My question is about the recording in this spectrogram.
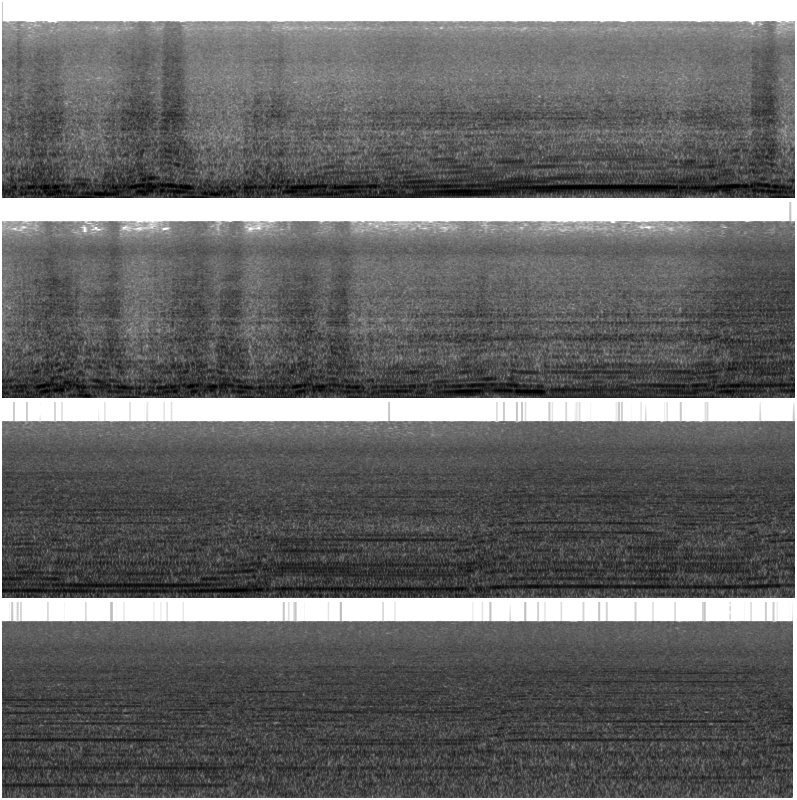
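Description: MGB B-series four-cylinder engine with a crossflow head, running on an engine dynamometer. For the first fifteen seconds it is revved up and down repeatedly. Then it grows louder and holds steady, higher revs, the pitch stepping up a few times.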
